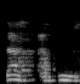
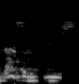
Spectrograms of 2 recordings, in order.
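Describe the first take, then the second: First: Said in the usual way. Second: Raised high with a rising end on "That's abuse"; high questioning take. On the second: Shown as a demonstration.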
